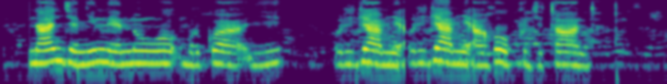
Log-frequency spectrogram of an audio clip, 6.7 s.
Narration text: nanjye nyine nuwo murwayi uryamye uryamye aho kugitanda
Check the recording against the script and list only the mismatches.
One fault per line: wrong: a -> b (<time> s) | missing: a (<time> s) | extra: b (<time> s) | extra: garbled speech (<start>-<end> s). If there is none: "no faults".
no faults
